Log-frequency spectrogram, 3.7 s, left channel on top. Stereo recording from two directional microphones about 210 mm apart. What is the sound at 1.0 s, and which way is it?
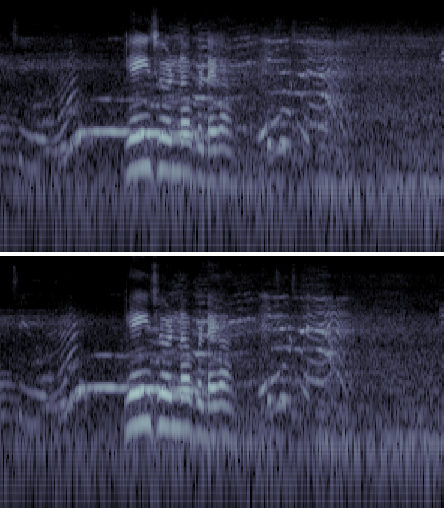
Speech, 45° right (ahead or behind).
